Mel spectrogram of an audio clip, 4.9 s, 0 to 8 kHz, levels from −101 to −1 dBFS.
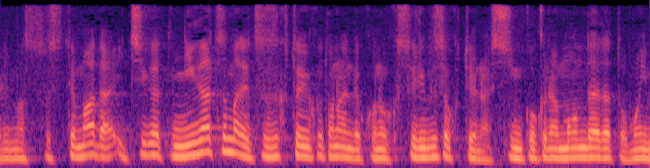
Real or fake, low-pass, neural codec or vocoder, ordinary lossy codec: real; 7.2 kHz; none; MP3, 64 kbps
